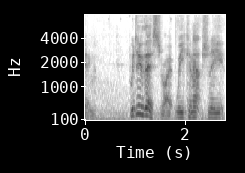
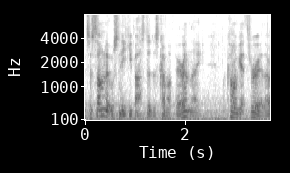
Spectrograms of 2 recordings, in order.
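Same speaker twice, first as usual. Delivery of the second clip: ordinary talk, nothing marked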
